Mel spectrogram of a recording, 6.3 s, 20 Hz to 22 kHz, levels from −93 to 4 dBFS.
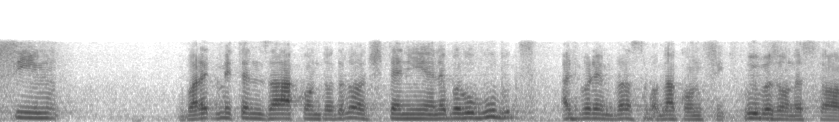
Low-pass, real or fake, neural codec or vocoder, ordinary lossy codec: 5.4 kHz; fake; codec, 16 kHz, 0.4 kbps, LongCat-Audio-Codec; Opus, 16 kbps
